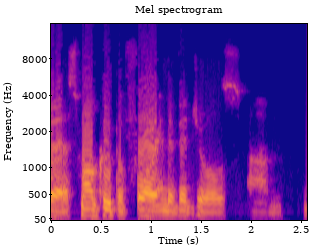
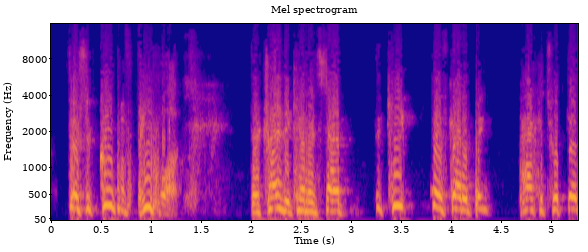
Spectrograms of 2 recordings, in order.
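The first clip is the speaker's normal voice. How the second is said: put-on very high, winded, wheezing, breathless huffing; 13 semitones higher than usual. Having run down the aisle to reach the group, out-of-breath Richard. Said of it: "kind of just leans over and says, / and he's huffing and he's wheezing".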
